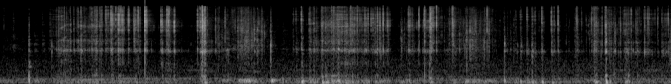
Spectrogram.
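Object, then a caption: Bar of olive oil soap scraped with a metal blade. A metal utility blade scrapes shavings off the face of a solid green rectangular bar of olive oil soap held in the hand. The sound is a series of crisp, bright, papery scrapes in quick bursts, with short dry clicks and soft low rustling underneath.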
